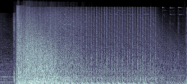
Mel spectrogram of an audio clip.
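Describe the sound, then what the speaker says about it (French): A sudden loud burst of rapid gunfire, dry and brutal shots rattling close for several seconds before trailing off. "Des coups de feu, secs, brutaux, définitifs."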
